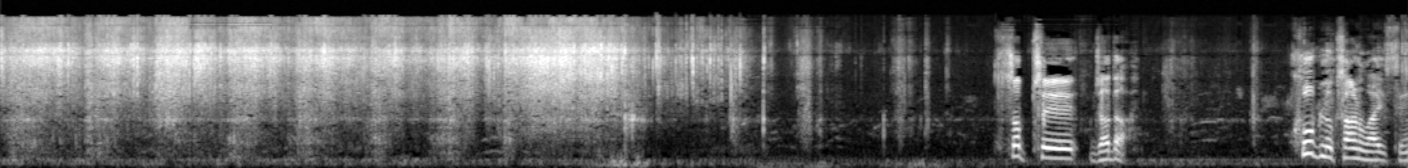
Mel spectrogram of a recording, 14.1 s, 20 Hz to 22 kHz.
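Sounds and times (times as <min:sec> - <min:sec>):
hailstones crunching: 0:00.0 - 0:07.7.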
